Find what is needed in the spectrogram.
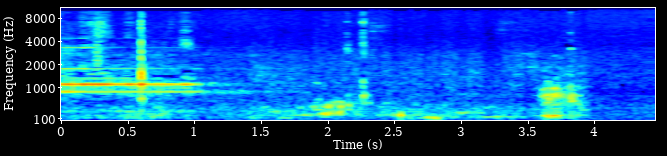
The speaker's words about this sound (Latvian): Lūdzu zvanu, balsosim par 38. Deputātas Papuls priekšlikumu.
